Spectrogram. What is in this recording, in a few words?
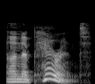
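"unapparent", British English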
